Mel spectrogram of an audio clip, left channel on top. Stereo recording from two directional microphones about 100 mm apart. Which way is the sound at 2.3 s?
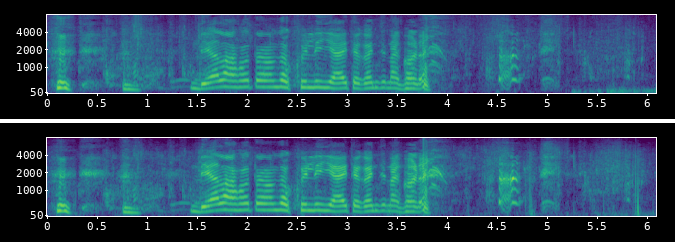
35° left (ahead or behind).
